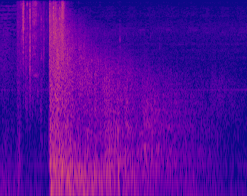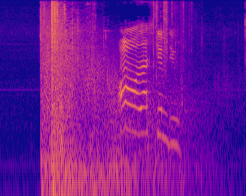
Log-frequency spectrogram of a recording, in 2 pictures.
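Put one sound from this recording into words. A sniper rifle fires with a loud crack that rolls away in a long echo.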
